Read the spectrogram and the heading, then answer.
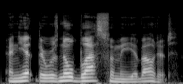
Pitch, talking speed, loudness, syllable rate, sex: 145 Hz, 260 wpm, -17 LUFS, 7.2 syllables/s, male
